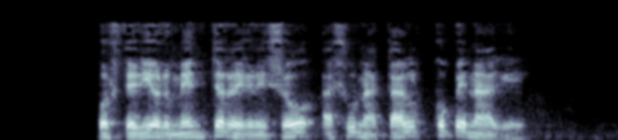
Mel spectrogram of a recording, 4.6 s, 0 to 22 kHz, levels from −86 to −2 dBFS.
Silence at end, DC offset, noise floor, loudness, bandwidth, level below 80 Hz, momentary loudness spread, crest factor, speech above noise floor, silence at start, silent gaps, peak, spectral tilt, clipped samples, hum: 0.7 s; under 0.1%; -66 dBFS; -16 LUFS; 11.5 kHz; -44 dBFS; 8 LU; 16 dB; 50 dB; 0.75 s; none; -2 dBFS; -5 dB/octave; under 0.1%; none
